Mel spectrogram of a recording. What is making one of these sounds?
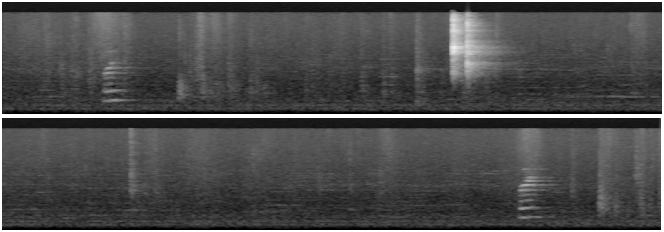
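A woman speaks short, brisk words to a dog.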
